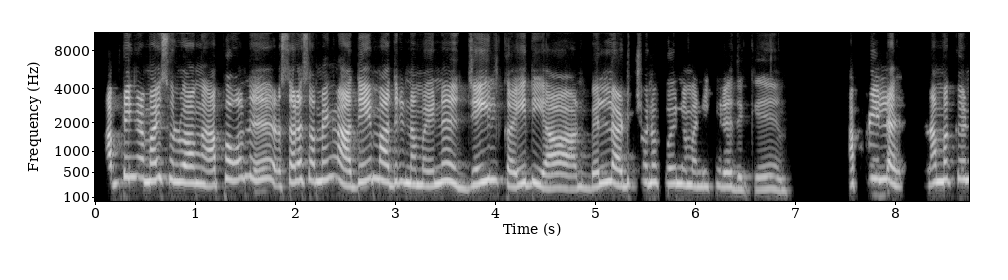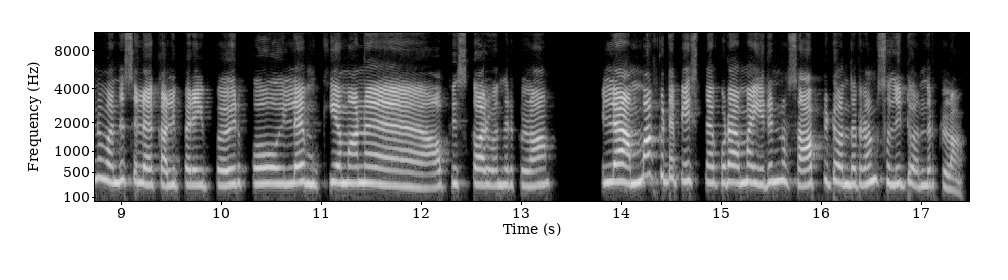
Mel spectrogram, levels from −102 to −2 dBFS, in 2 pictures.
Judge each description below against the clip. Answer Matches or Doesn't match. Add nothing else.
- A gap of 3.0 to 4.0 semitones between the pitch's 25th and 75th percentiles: Matches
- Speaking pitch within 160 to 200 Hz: Doesn't match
